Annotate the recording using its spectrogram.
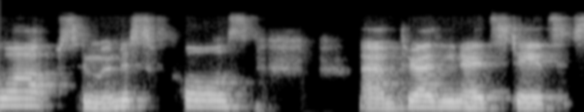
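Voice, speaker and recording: A woman speaks with fairly even intonation. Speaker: tech company executive. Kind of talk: presentation. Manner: fast.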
